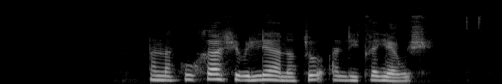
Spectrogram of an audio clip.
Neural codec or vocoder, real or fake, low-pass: codec, 44.1 kHz, 1.7 kbps, Pupu-Codec; fake; 10.8 kHz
